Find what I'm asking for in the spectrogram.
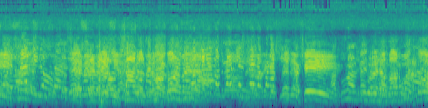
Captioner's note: crowd talking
